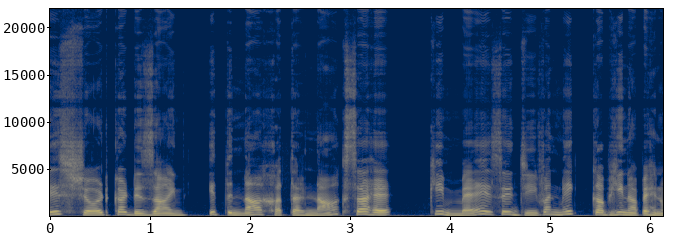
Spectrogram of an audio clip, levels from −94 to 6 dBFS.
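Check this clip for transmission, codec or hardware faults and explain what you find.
One fault runs through the whole speech clip: imaging from linear upsampling. The sound fits a rate raised from 24 kHz to 44.1 kHz by joining samples with straight lines. That is a weak filter. It softens the top of the original band and leaves a mirrored copy of the spectrum between 12 kHz and 24 kHz. The copy sits around 35 dB below the speech. It adds a faint metallic shimmer to sibilants.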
